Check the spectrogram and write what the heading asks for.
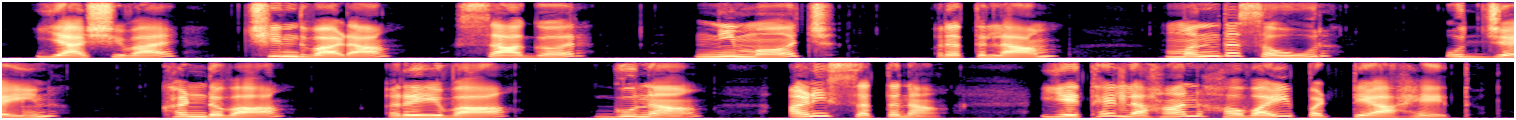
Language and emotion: Marathi, neutral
